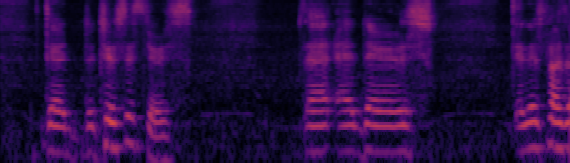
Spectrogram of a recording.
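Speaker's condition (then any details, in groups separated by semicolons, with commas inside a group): Muscular dystrophy, Duchenne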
